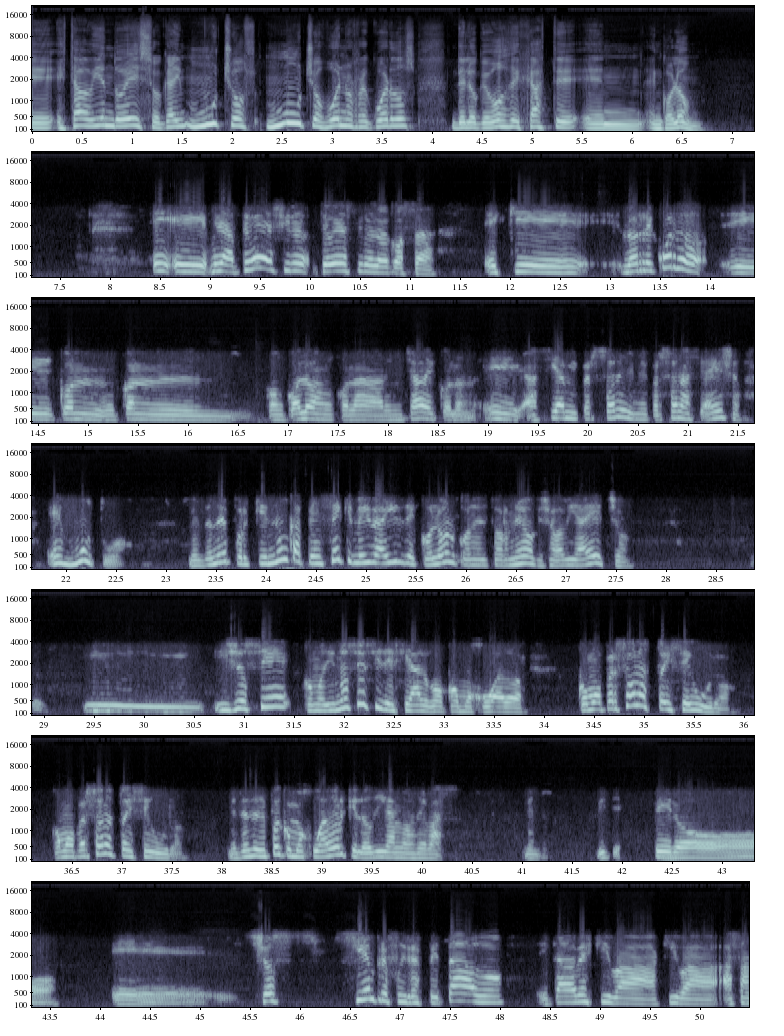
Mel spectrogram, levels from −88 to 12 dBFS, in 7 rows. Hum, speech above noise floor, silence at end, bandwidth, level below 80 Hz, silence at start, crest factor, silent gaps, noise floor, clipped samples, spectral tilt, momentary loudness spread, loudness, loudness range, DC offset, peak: none; 42 dB; 0 s; over 20 kHz; -52 dBFS; 0 s; 12 dB; none; -56 dBFS; under 0.1%; -7 dB/octave; 12 LU; -14 LUFS; 4 LU; under 0.1%; -2 dBFS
